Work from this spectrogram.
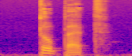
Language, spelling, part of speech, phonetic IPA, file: Polish, tupet, noun, [ˈtupɛt], Pl-tupet.ogg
